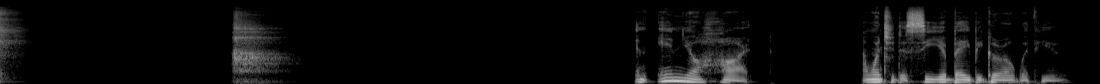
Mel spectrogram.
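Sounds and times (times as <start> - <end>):
person taking breaths on request: 2.3 - 3.2
speech: 6.4 - 7.6, 8.6 - 10.7.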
